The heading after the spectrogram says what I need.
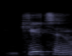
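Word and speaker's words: Guten: good morning it says it's supposed to be guttin Morgan so um TR says that the G Morin is pronounced as in English as the G with double O meaning the goo sound right goo and then 10 so goo 10 right so and also Al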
